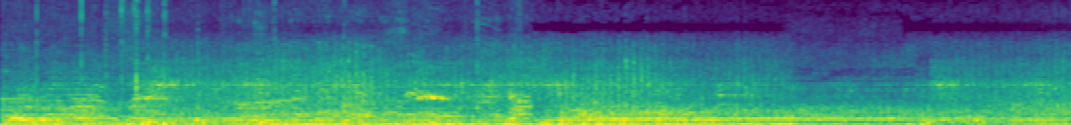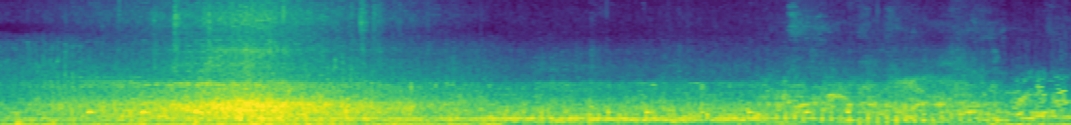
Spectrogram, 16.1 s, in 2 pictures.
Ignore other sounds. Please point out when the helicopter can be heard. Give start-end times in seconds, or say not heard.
0.0-16.0.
